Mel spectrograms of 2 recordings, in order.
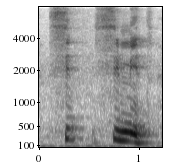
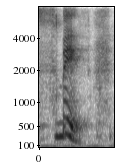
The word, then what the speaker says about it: Smith: Yo, to me, the people them name it sounds Smith. sweet. Me love hear when you have people call it boy. Me can't Simit? catch it properly. Simit. Simit. Simit. Simit, no, it is Smith.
